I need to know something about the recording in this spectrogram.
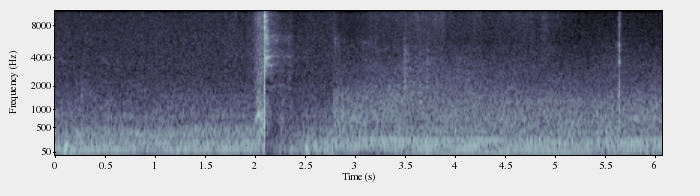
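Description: A golf club striking a ball off the tee: one sharp crack about two seconds in, over a steady low hum. A fainter click follows near the end.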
